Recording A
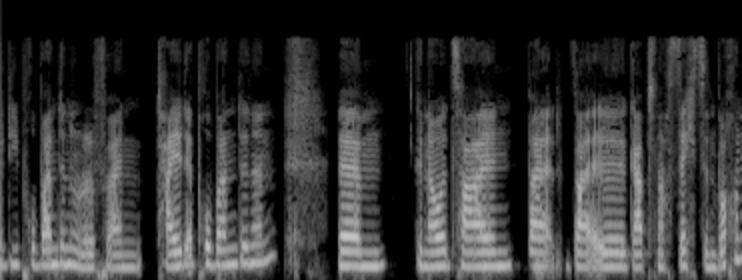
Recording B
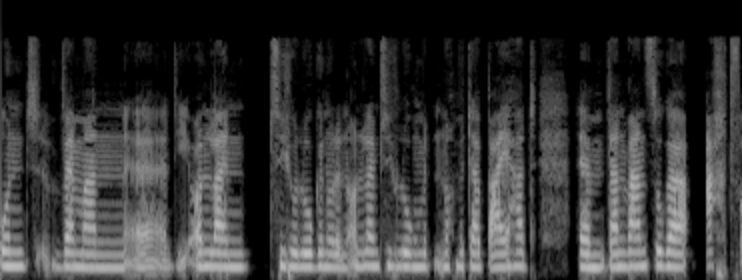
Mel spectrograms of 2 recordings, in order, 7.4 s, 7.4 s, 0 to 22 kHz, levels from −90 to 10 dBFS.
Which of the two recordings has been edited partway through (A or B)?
A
